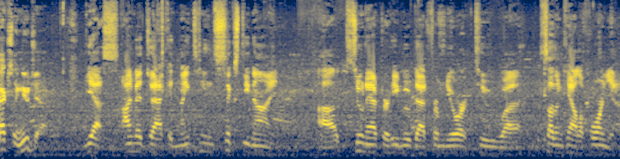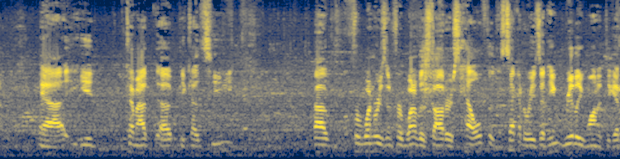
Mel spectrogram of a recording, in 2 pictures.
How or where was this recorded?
busy venue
